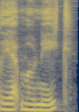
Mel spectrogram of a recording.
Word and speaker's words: Liette: the studio liet monic who has would you pronounce it let monique yeah i didn't know that you know i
